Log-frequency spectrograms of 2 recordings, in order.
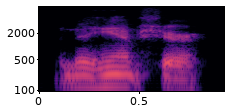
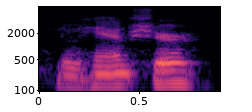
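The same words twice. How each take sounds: First: The last syllable sounds like 'sheer'. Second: The last syllable sounds like 'sure'. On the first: "all the English regions end saying sheer" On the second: "We say sure"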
